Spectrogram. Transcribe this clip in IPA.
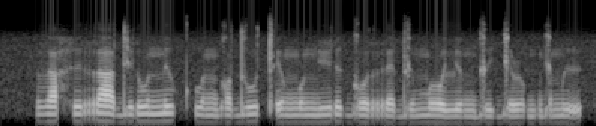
ðahɨra dyɾu nɨ kʷʰaŋɡɔdu tʼeŋʷeŋy ɾɨɡo rɛdɨmo lʲoŋɡɨi̯ ɡeɹoɡŋɡɛmɨ

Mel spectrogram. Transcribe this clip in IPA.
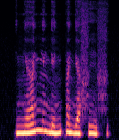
nʲœ̃ nʲõnʲɾɪnʲ pœ̃nʲɾafif

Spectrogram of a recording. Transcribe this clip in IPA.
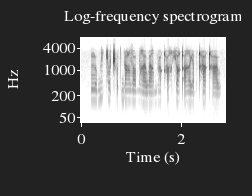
ŋɵu̯bico t͡ʃʼotbiʁ zˤʉb ʁɐ wɐʁbʱu qʰuχçuʁqʼɐʁjib qʰi qʰau̯

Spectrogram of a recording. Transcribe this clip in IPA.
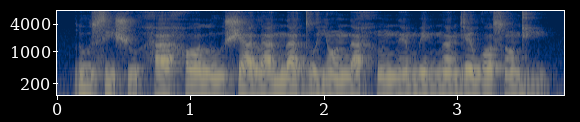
ɾu˦si˧ʃu˨ ha˨˦ hɔ˧lu˧ʃa˨ la˨˦ na˦˨do˨ jɔ̃˧na˨hũ˨˦ nɛ̃˦˨me˧nã˧ ɡɛ˦wɔ˦sɔ̃˧ɡi˨

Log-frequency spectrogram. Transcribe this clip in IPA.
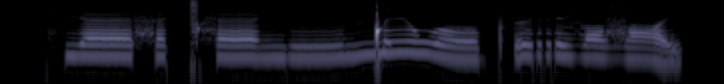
kʰjɛːsɛ ǀʰɛːŋiː ŋ͡ǃiːwoːpʼʉ riʎozˤi

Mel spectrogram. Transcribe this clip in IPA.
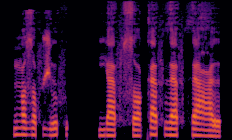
ŋɵzˤɵfʒɵf | jaf sˤɵ kafðaf θaʕə

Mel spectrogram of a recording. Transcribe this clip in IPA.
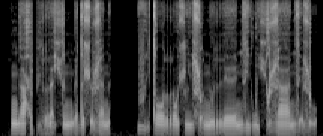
ŋɡaħʊpʲɔ̰ ra̰çonŋɡi dˤɪʃo̰ɮan | vḭtɔːrɔːʃ liɮɔ̰ nʊ rɛː nziwɪço ɮaːnzɛ̰ɮo̰

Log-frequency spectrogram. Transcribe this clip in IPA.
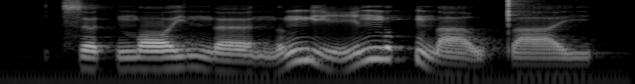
t͡sɵ˨t̚n̪ɔː˨˧jn̪œː˨˩n ʊ˥ŋjiː˨˥n̪ʊ˥k̚ n̪aː˨˩wt̪aː˨j

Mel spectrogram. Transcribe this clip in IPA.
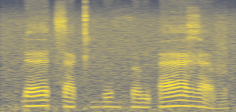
ɗɛt͡sæ kʰi̤wə̤ θə˞ŋʔæɣæv

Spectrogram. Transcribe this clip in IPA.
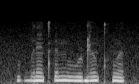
uɡ͡bəɾɛ̃ tʼɘn̪uː ɖə̃ːkʷʰə̃

